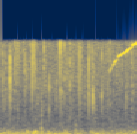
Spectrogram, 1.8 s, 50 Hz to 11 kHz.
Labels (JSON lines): {"label": "biophony, dolphin", "recorder": "SoundTrap 500"}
